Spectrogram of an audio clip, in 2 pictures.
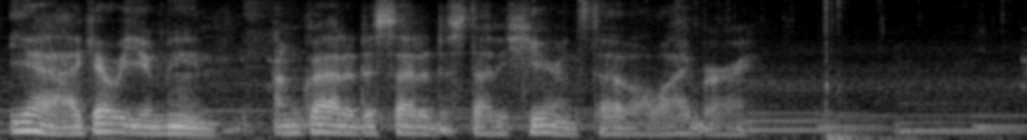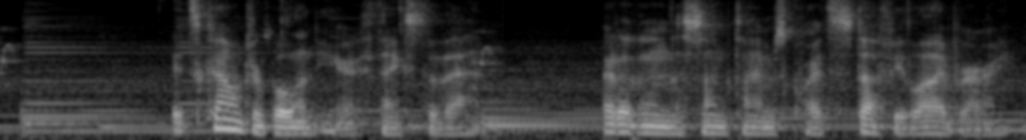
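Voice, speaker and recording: A man's voice: deep voice, fairly quick, long pauses, music in the background. A man reading a visual novel aloud as narrator on a stream. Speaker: reader voicing the lead.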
